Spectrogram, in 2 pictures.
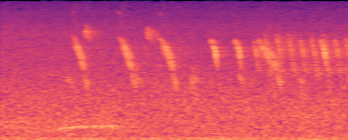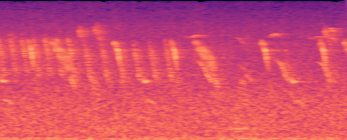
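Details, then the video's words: Java sparrows in the wild by a waterfall, giving a busy flurry of short, high, downward-slurred chirps that overlap continuously, over a steady rushing background of falling water. "Suara Air Terjun dan Burung Gelatik di Alam"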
